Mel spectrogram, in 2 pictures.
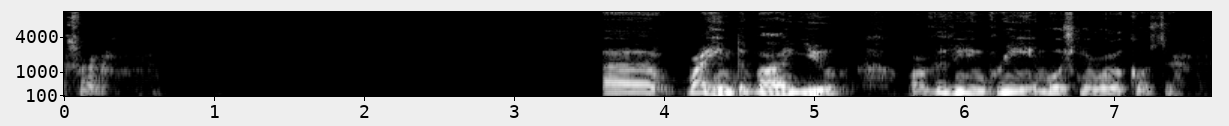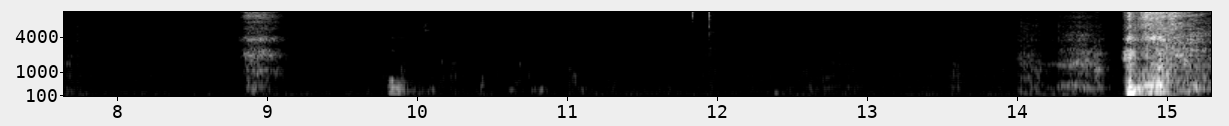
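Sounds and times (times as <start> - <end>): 
speech: 0.0 - 0.4, 3.6 - 7.6, 14.7 - 15.2
small breathy puff: 14.0 - 15.2
loud sneeze with breathy buildup: 14.7 - 15.2.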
